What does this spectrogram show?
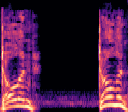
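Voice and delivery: shouting. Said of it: "And now I yell".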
